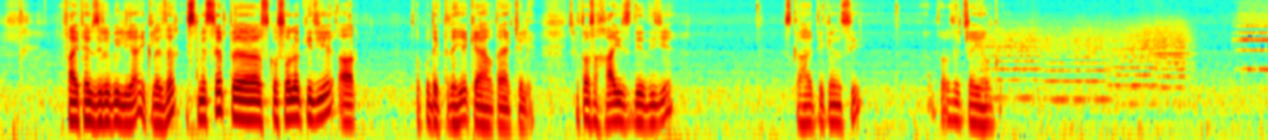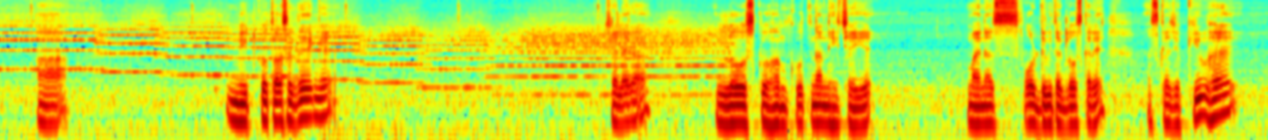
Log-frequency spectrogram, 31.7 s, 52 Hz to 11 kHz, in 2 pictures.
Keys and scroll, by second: 5.7 space.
